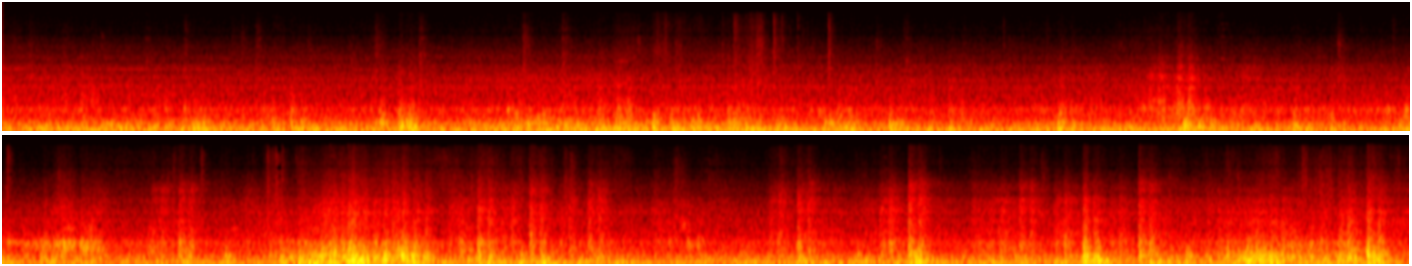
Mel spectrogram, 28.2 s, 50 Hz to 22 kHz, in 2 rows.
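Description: Running sound from inside a Kintetsu 9020 series electric train: a steady rumble of wheels on rail with some rail-joint clatter. It grows louder for a couple of seconds a little past the middle.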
